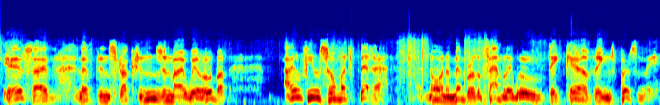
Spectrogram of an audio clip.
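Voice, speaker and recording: An actor playing an ailing, fond older uncle with a halting, folksy manner in a 1970s radio drama. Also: male voice, on the high side, very animated. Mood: fond, wistful. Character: ailing elderly uncle, fond, evasive, sentimental. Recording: crackly, dull 1970s radio recording.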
